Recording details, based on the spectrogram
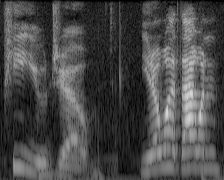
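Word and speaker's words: Peugeot: It's pronounced like Pidgeot, the Pokemon.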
